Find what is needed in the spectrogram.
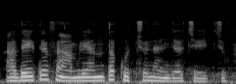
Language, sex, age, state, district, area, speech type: Telugu, female, 18-30, Andhra Pradesh, Guntur, urban, spontaneous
